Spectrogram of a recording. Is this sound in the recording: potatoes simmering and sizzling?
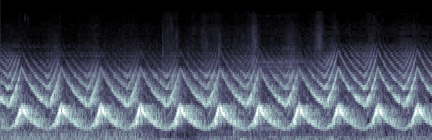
no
